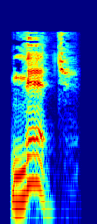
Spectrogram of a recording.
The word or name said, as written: miche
